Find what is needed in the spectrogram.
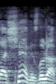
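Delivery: normal talking voice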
